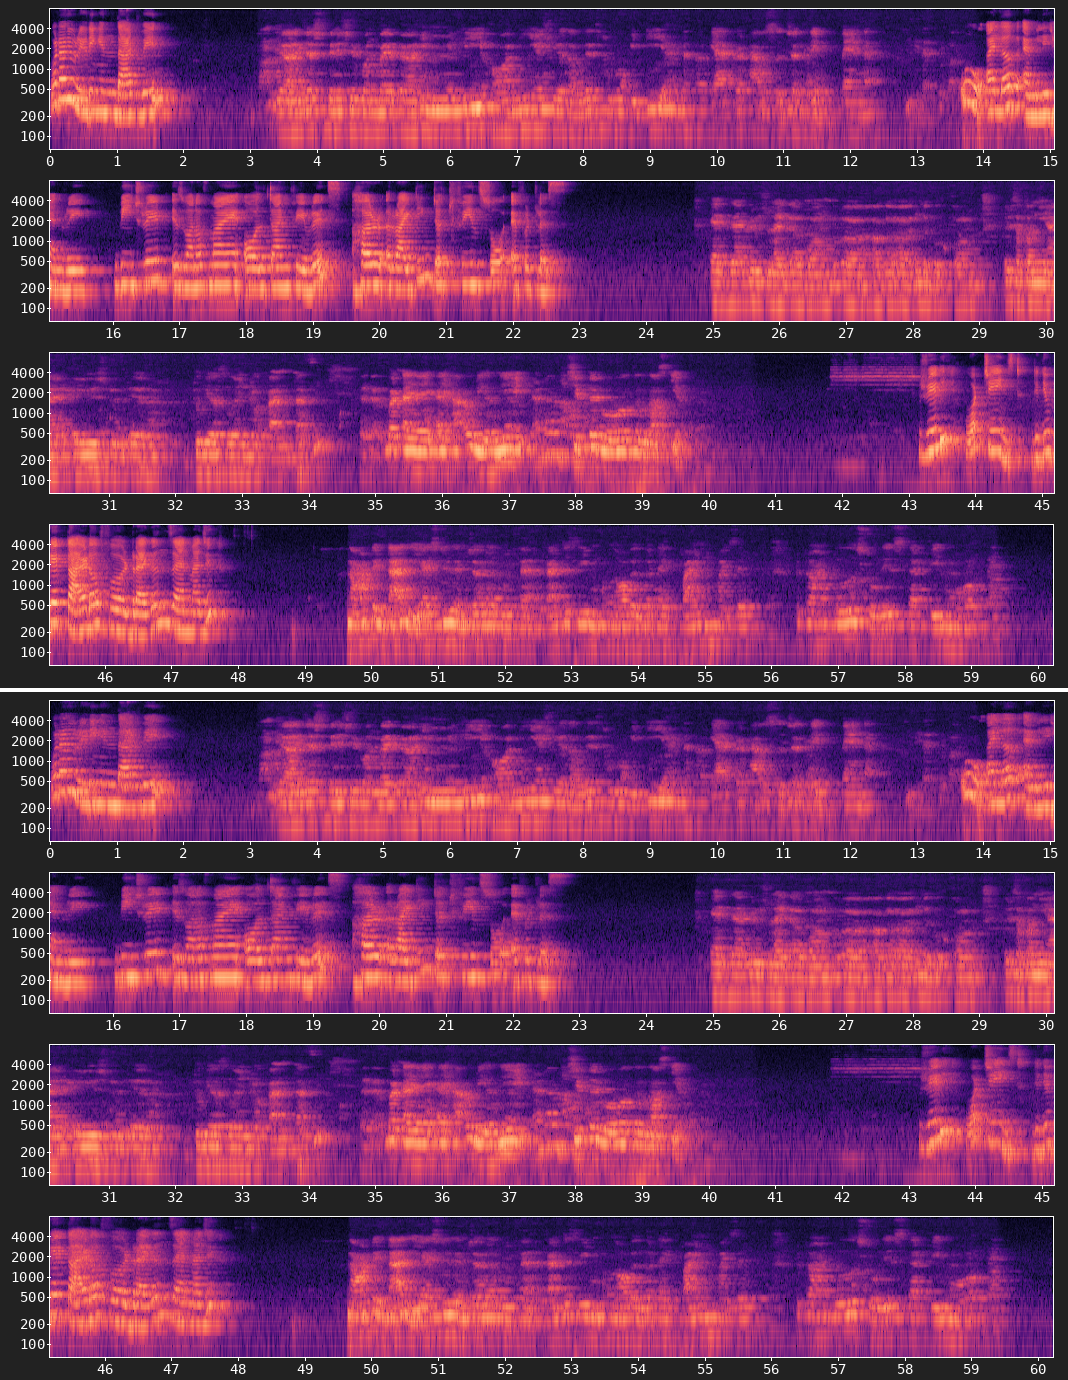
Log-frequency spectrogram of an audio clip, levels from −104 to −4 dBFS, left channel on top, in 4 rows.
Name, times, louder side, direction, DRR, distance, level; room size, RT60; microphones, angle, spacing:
voice 1, 0.0-1.8 8.6-8.7 13.7-15.6 16.0-22.6 42.1-44.6 44.8-47.7, left 4 dB, 90° left, 5 dB, 0.4 m, -27 dB
voice 2, 3.1-11.6 11.8-12.3 12.8-13.6 25.0-40.1 49.6-55.7 55.9-59.4, left 2 dB, 50° left, -6 dB, 0.7 m, -33 dB
2.8 x 2.6 x 2.9 m, 0.87 s
head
